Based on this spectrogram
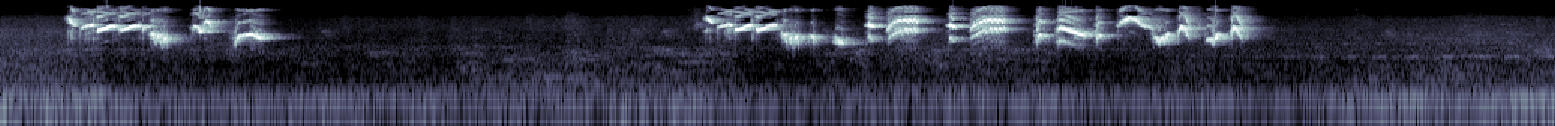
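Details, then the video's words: Song of an orange-headed thrush, used as sound therapy to get other thrushes singing: two bursts of rich, varied high whistles, trills and sharp notes, about four seconds apart, over a soft low rumble. "Suara burung ANIS MERAH ini ampuh bikin ANIS Jenis apapun ikut bunyi"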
